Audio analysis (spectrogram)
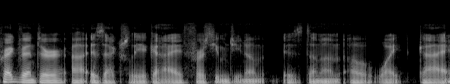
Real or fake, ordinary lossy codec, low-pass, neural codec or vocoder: fake; Opus, 64 kbps; 7.2 kHz; vocoder, 22.05 kHz, 80 mel bands, Vocos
